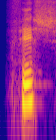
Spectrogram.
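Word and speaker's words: vis: thinking of now are the word fish, which is pronounced fish, but it's spelled V-I-S. But the pronunciation is fish.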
